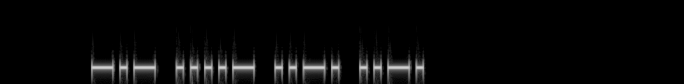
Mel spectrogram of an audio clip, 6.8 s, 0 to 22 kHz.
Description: Morse code, heard as a keyed tone, about 17 wpm, 700 Hz. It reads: K4FF
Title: USA Call Signs - 4 Characters - Repeated 3x - 17wpm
